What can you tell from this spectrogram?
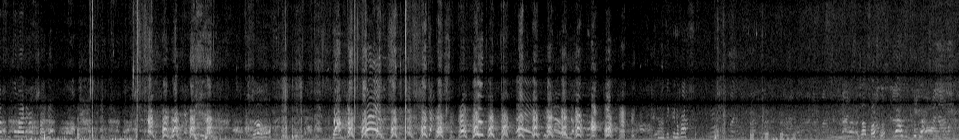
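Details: Diesel, a Boxer working dog from Ons Hullekke, in protection training on a table for bite work: a long volley of rapid, repeated barks, fast and irregular at first, tapering off, with scuffling and other noise.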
